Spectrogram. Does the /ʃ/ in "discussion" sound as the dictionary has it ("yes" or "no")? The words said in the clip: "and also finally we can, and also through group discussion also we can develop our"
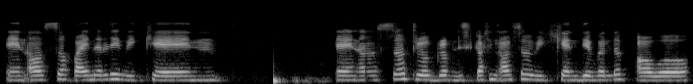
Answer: no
